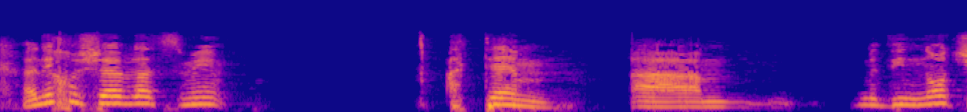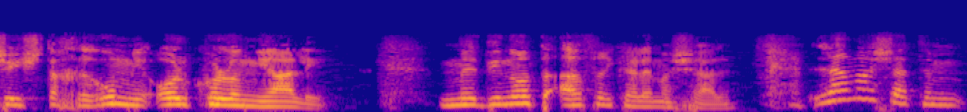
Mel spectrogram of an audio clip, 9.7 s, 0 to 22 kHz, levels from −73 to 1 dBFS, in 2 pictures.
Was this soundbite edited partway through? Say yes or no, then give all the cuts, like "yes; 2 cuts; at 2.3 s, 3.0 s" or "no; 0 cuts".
no; 0 cuts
